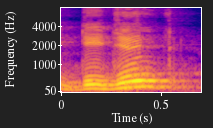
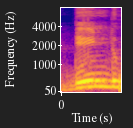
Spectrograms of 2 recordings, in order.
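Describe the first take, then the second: First: Both d sounds in the word are pronounced. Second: The middle d sound is dropped.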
